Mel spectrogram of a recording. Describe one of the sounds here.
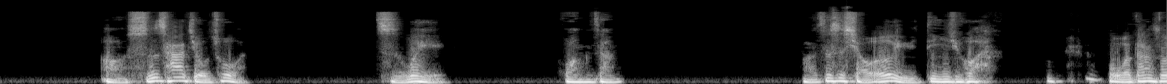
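A middle-aged man speaks with animation over an online call, in short bursts with pauses.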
